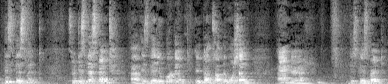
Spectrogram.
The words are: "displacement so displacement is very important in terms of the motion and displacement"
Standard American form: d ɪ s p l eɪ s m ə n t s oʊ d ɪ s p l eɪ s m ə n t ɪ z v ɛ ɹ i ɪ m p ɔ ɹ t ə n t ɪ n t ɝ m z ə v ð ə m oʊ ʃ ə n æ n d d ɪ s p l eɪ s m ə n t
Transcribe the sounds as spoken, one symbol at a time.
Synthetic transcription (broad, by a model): d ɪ s p l eɪ s m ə n t s oʊ d ɪ s p l eɪ s m ə n t ɪ z v ɛ ɹ i ɪ m p ɔ ɹ t ə n t ɪ n t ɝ m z ə v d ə m oʊ ʃ ə n æ n d d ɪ s p l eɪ s m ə n t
